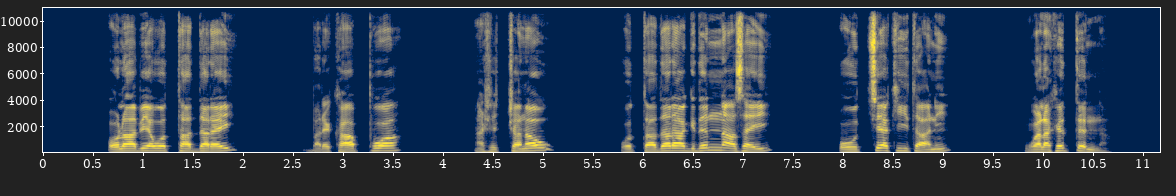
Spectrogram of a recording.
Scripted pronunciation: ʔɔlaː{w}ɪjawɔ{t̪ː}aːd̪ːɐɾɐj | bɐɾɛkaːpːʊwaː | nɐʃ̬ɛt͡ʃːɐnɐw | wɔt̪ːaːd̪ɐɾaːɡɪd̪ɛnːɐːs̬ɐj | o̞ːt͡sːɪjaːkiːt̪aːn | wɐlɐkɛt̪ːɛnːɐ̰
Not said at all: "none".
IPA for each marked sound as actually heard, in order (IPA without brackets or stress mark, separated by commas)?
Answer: b, t̪ː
